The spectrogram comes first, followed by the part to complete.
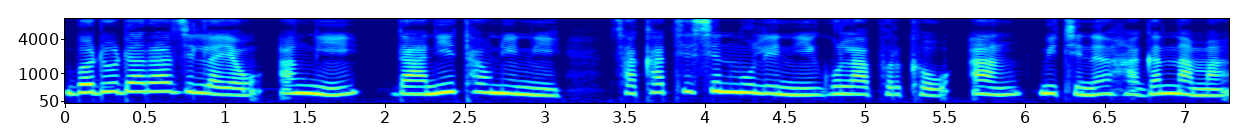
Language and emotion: Bodo, neutral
